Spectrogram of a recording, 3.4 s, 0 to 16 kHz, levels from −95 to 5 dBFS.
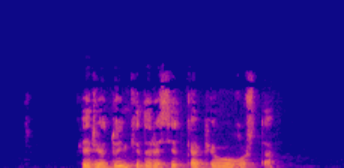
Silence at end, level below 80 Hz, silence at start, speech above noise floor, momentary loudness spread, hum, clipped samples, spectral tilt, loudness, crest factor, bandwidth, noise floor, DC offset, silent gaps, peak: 0.7 s; -64 dBFS; 0.85 s; 58 dB; 9 LU; none; under 0.1%; -6 dB/octave; -27 LUFS; 18 dB; 9.4 kHz; -84 dBFS; under 0.1%; none; -10 dBFS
